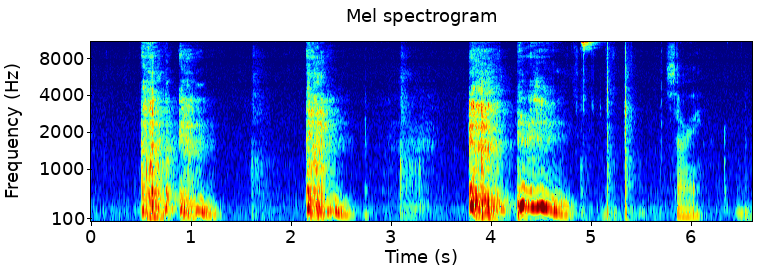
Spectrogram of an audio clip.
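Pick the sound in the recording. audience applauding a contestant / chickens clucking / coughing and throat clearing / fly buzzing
coughing and throat clearing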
